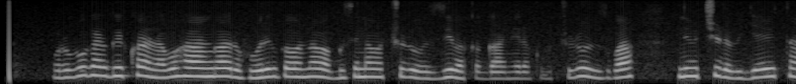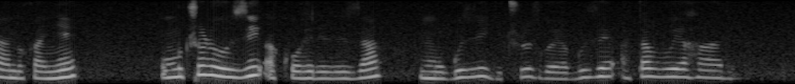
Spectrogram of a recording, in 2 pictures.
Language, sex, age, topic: Kinyarwanda, female, 25-35, finance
